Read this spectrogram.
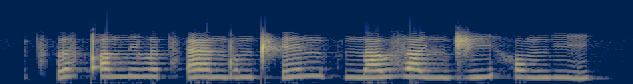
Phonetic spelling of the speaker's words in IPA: t͡sʼ ə z qʼ ə n i l ə t͡sʼ æ n d ɔ n t͡ʃʼ e n ə kʷ n a u̯ z a i̯ n d͡ʒ i h ɔ ŋ i

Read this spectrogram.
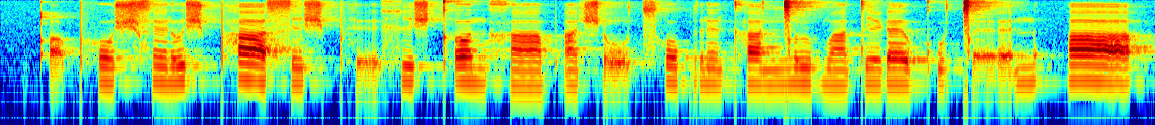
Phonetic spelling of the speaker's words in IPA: qʼ ɛ̰ pʰ o ʃ s ẽ ɾ ɯ ʃ pʰ a s i ʃ pʰ ḛ x i ʃ kʼ ʌ n x ã pʼ ã ʃ ɽ o̰ t͡sʰ o b r ẽ kʰ a ŋ͡ǀ ɯ b ã t i ɽ ɛ kʷʼ ʌ ǀ ɛ̰ n | a

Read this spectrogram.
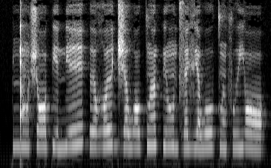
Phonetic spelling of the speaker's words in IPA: ŋ͡ǃ õ ʃ ɔ pʲ e mʲ e | ɘ ʁʷ ɘ d͡ʒ ɐ w ɔ tʷ ɐ̃ pʲ õ d͡z ɛ vʲ a w o tʷ ɐ̃ sʷ ɨ j ɔ

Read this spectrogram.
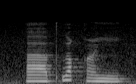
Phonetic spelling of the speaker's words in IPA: a pʼ u q ĩ

